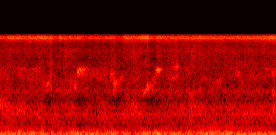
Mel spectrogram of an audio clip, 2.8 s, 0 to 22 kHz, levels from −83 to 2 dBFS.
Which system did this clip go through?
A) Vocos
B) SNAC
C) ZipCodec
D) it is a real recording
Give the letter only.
C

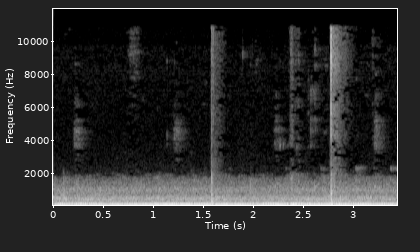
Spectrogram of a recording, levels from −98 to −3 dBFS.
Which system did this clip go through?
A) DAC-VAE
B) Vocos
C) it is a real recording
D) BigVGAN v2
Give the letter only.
C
